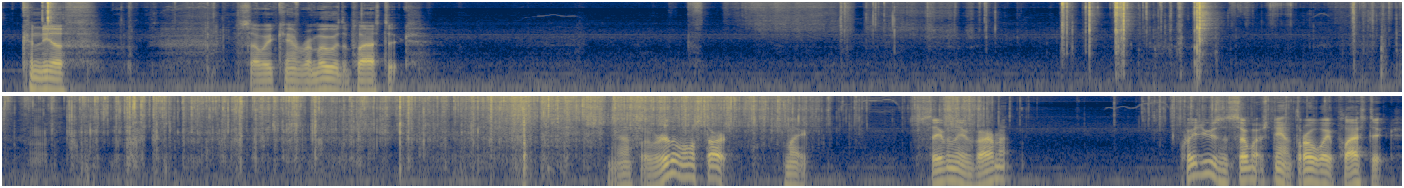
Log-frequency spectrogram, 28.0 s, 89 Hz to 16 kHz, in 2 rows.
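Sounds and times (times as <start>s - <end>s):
plastic crinkling and tearing: 8.2s - 10.0s, 10.6s - 24.3s, 25.3s - 27.1s
knife cutting plastic wrap: 13.6s - 24.1s.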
